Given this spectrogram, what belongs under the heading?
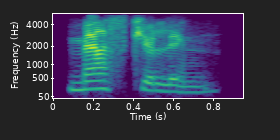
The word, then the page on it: masculine: Indian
